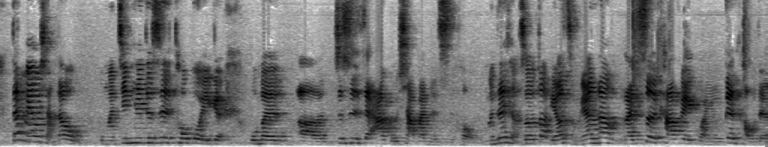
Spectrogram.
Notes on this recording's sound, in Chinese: 錄音地點｜ 藍色咖啡館 108台北市萬華區大理街131號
